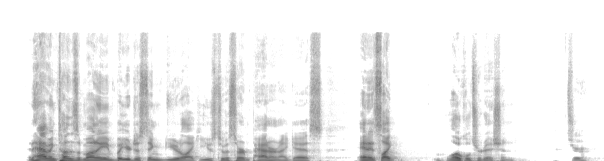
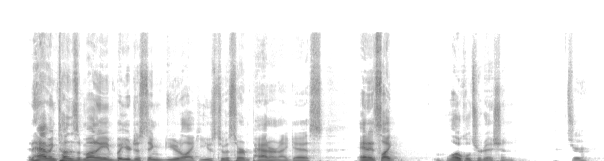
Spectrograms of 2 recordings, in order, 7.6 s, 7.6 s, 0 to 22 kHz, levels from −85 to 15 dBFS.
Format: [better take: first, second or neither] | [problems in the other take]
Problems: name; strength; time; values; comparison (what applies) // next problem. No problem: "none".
neither | none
